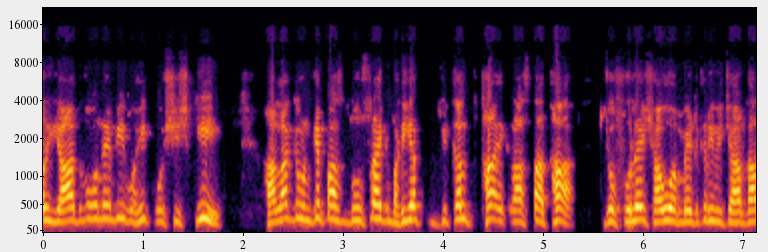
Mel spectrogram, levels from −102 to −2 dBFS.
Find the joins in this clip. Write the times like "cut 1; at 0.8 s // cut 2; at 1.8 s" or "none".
none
